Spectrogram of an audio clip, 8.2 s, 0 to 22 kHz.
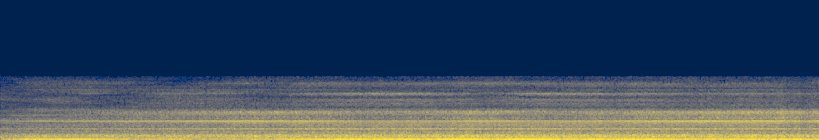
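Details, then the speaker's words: Tagan BZ-900 power supply paired with a Galaxy Tech 8800GT, running a 3D game menu with VSync off: a steady high buzzing whine over fan hiss; PSU coil whine at uncapped frame rate that stops when VSync is turned on. "You should be able to hear it even with it just sitting at the menu right here. It's making a buzzing"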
